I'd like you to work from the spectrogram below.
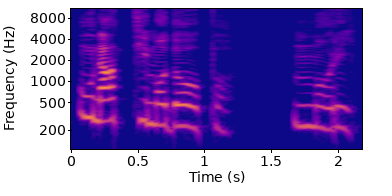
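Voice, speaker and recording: Bright, high-voiced woman storyteller. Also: a little slow, dry recording, studio quality. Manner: expressive, varied storytelling with voiced characters. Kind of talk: reading a fairy tale aloud.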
